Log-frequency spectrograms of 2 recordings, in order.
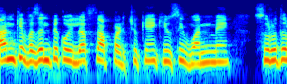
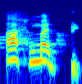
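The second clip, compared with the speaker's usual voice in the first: usual speaking voice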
